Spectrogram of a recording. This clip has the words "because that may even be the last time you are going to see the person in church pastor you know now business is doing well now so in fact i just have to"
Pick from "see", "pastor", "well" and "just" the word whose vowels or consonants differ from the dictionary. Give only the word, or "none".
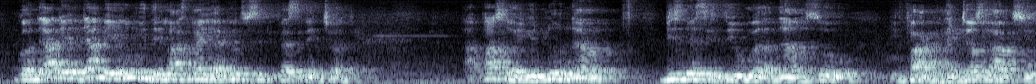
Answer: pastor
